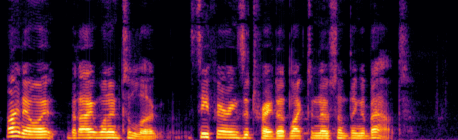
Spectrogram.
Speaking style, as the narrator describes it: he said cheerfully

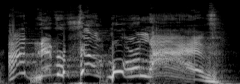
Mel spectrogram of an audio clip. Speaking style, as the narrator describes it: He screams

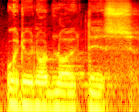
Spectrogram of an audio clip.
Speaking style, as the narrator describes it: grumbled Narvi

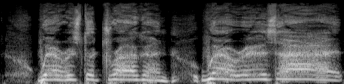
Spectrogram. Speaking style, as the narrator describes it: Ethan screaming

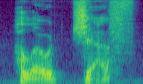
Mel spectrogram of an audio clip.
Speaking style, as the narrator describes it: she said, her bruised nose scrunched up into a snarl

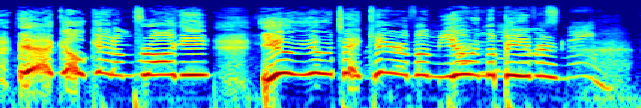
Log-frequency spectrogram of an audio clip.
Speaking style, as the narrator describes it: everyone laughed and said

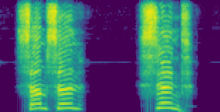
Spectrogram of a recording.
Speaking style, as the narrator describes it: Vanna cried

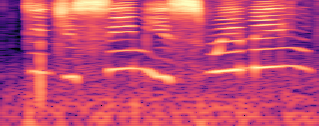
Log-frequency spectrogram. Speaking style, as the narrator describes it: squeaked Roo, excitedly

